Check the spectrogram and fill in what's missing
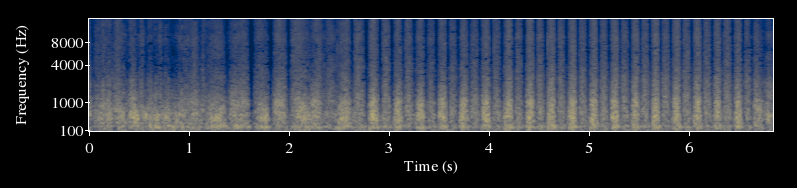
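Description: Fingertips of both hands scratch fast and hard at the porous black foam cover on a microphone head. This gives a continuous scratchy rustle that breaks into rapid, rhythmic strokes, about two per second, with a low muffled rumble underneath and little bright content.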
